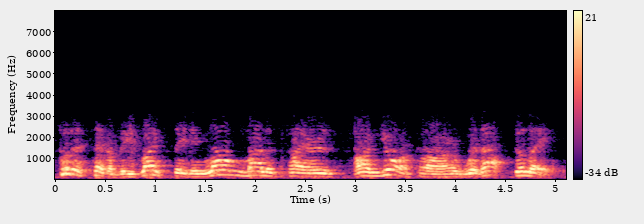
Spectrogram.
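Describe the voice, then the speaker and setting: Man, vintage commercial announcer, higher pitch, tinny band-limited old radio sound. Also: animated, normal speed, roomy sound, far from the mic.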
